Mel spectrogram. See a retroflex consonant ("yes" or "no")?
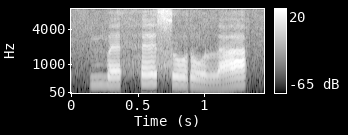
no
